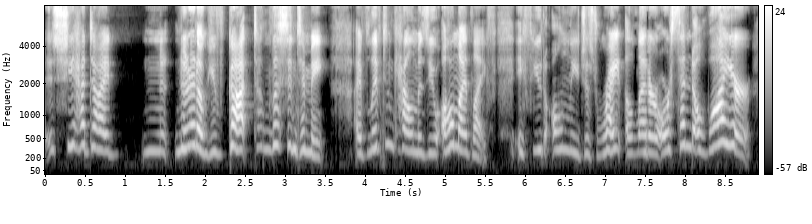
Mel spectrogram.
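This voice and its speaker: A woman's voice: high-pitched, normal speed, pushed and bright. An actress playing a terrified, genteel captive young woman in a suspense drama, with a faltering, melodramatic delivery. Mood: pleading. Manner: faltering, repeats words, melodramatic. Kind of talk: old-time radio style suspense drama, diary monologue.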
